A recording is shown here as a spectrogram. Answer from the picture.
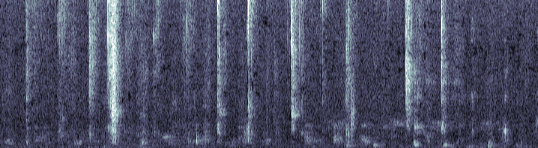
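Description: Faint chewing of soft food: irregular wet mouth clicks and smacks, a few every second.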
